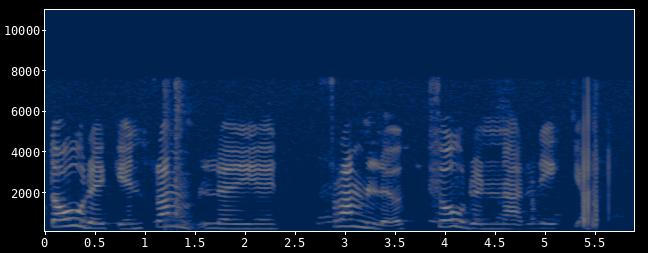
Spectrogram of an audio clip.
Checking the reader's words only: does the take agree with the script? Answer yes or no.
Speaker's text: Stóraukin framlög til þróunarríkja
no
